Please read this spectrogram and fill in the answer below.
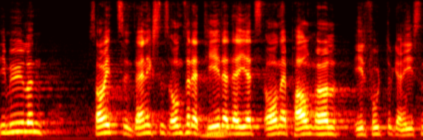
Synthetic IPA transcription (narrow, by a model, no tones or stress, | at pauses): ɪmʉːlən | sɔʋɪt̪sɪnd̪ɛnɪksn̩sɔnsəɾət̪ʰiːɾəd̪ejɛt̪st̪oːnəpʰɑlmœlʔiːɾfʊʈ̪əɾɡɑniːsən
